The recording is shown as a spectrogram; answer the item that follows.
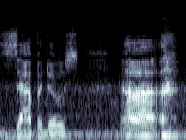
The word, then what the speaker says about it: Zapdos: Now remember, guys, the pronunciation is Zapdos.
